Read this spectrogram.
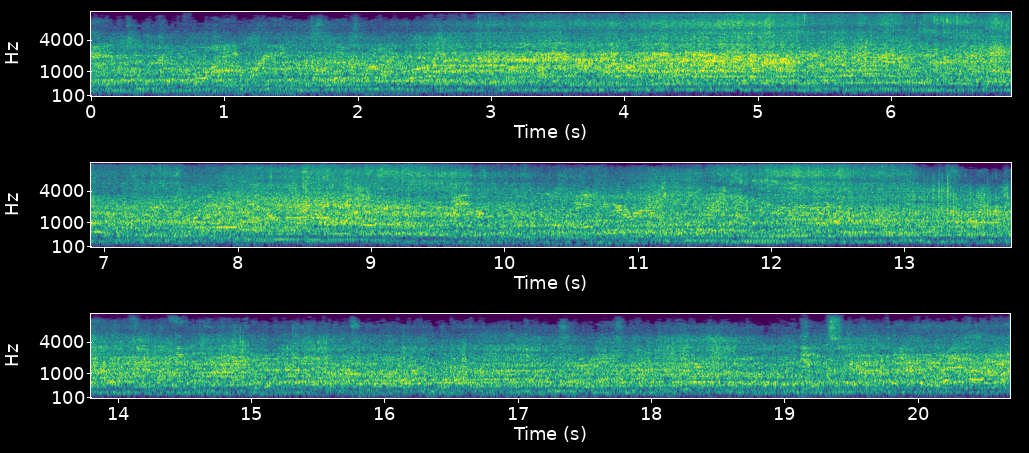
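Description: Race car engines rev up and down.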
